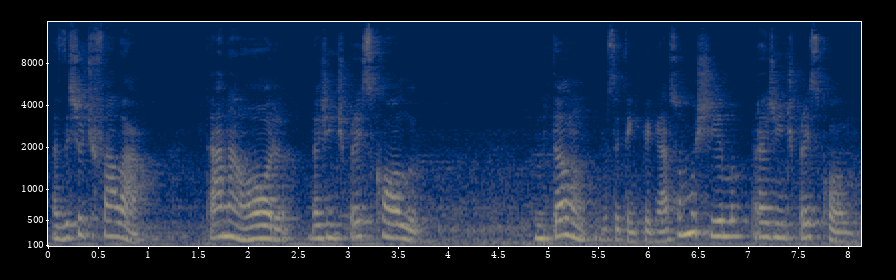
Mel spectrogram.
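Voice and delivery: soft, steady and gentle; calm low voice. Shown as a demonstration. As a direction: talk the child calmly toward school. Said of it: "fala com uma voz calma". (voz baixa e calma, chamando para a escola)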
